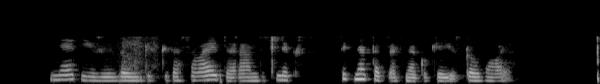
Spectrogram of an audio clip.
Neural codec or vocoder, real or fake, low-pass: none; real; 3.6 kHz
